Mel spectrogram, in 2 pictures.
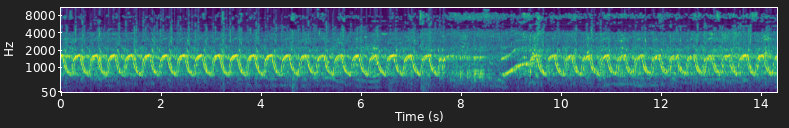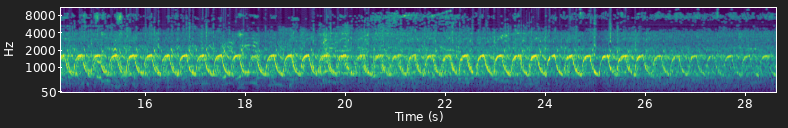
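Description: Emergency vehicle siren in a fast yelp, several rising-and-falling sweeps a second. About eight seconds in it breaks off and comes back with a rising wail into the yelp again, and it fades a little near the end.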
